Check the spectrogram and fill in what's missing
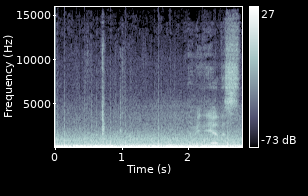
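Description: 2018 Kia Stinger 2.0T turbo four-cylinder heard from inside while driving, a steady low drone with road rumble, loud and continuous, with brief faint chirps near the end.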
